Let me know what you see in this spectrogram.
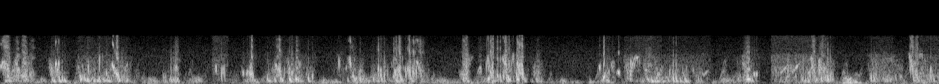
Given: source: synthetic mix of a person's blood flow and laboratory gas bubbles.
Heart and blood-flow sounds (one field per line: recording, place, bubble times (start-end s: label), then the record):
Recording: Doppler ultrasound of blood flow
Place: precordium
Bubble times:
0.00-0.37 s: bubbles
0.46-0.70 s: bubbles
0.75-1.33 s: bubbles
1.61-1.81 s: bubbles
2.12-2.29 s: bubbles
2.40-2.58 s: bubbles
2.64-3.17 s: bubbles
3.36-3.64 s: bubbles
3.70-4.30 s: bubbles
4.58-4.73 s: bubbles
4.77-5.43 s: bubbles
5.96-7.11 s: bubbles
7.35-7.61 s: bubbles
7.71-8.38 s: bubbles
8.67-9.39 s: bubbles
From the record:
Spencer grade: 4 (maximum detectable bubble signal sounding continuously throughout systole and diastole of every cardiac period, and overriding the amplitude of the normal cardiac signals)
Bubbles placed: only in the low amplitude regions of the cardiac cycle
